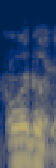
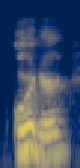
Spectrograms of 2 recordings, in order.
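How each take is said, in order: First: Said in the usual way. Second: "order" said higher and louder; emphatic self-correction. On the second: Real, not acted. Host fixing a stumbled word for the audience, emphatic "order". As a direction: land firmly on "order", raised and loud.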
